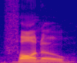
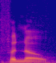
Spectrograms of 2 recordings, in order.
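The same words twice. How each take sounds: First: The stress is on the first syllable. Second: The stress is on the second syllable. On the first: The speaker calls it right. "capital on the fawn" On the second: The speaker calls it wrong. "not Fano"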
